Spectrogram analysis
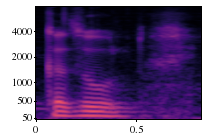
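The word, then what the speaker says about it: cajole: ठीक है, क्या प्रोनाउंस करेंगे? कज़ोल।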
